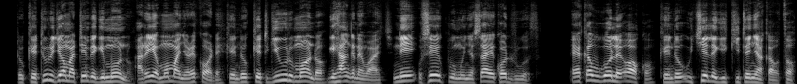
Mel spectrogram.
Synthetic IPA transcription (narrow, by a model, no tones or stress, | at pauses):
tɔketuɾud͡ʒɔmatɪmbeɡɪmono̰a̰ɾɪjɔmɔmaɲɔɾɛkɔdɛkendoketɡiuɾumɔndɔɡɪɦaŋɡnɛwat͡ʃnɪosekwoŋoɲasajekɔdrwot̪ | ɛkauɡoleɔkɔkendout͡ʃjeleɡɪkiteɲakaɔt̪ɔ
